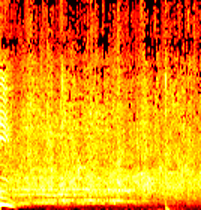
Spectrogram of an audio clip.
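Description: Audience applause, a brief cheer followed by steady, moderate clapping from a crowd that holds evenly to the end.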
